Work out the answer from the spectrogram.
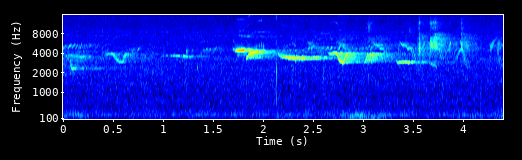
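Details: A blue-and-white flycatcher singing from a treetop in a waterside forest after rain in spring: a clear, high, whistled phrase of slurred rising and falling notes over a steady low rumble of wind or running water.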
